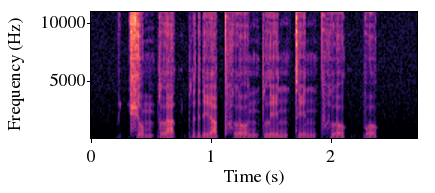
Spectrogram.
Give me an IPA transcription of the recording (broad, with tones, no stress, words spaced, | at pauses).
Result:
t͡ɕo˧mpla˦˥t̚pri˥˩a̯ pʰlo˦˥n pli˥˩n ti˥˩npʰlo˥˩k̚ po˦˥k̚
